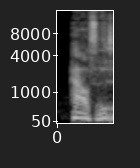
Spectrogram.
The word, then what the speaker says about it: Houston: Houston.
